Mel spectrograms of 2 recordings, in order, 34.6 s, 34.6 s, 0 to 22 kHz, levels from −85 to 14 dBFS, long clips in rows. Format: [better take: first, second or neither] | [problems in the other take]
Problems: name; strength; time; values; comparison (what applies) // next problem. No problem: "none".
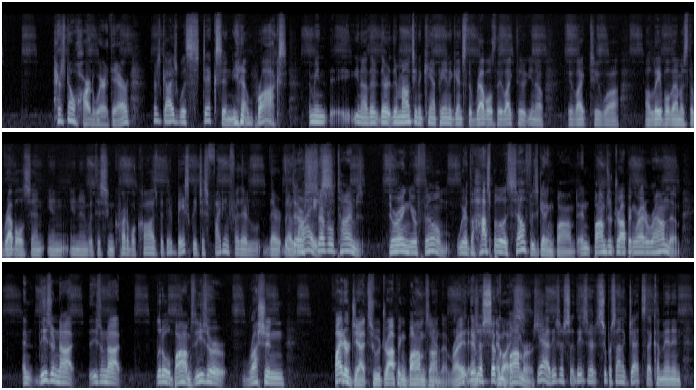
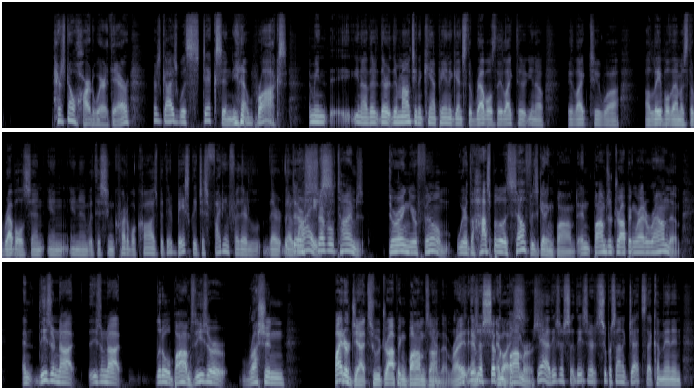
second | hiss; faint; throughout; 25 dB below the speech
